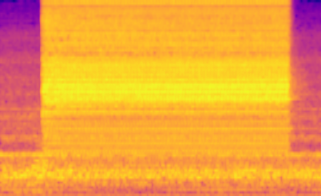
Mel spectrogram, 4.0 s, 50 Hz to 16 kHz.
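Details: 2002 Ford F250 7.3 diesel with codes P1291/P1316, after reseating the right-bank valve cover gasket connector: injector buzz test gives an even, high-pitched buzz for about three seconds, then stops cleanly.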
